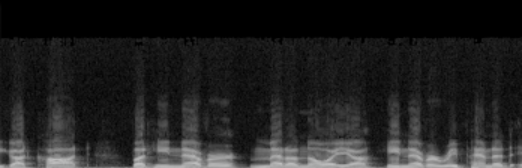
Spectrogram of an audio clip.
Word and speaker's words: metanoia: It is another Greek word which is pronounced metanoia or metanoio, and that means to change your mind or to think differently.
